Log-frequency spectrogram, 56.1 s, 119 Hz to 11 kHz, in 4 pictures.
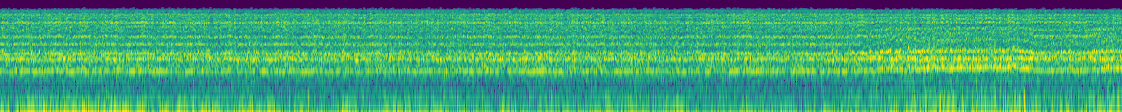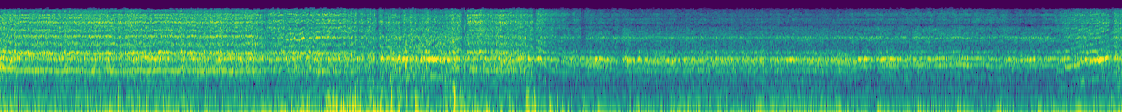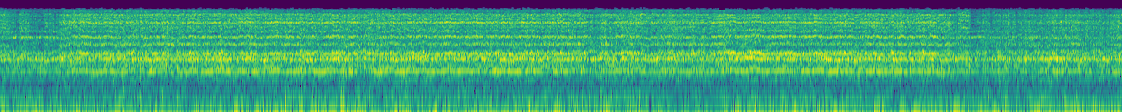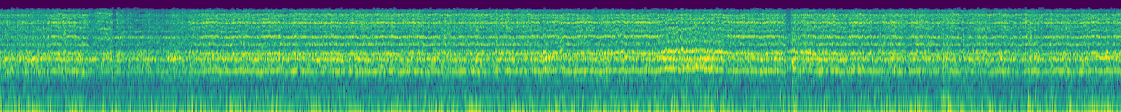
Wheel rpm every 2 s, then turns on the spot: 160, 160, 160, 160, 160, 160, 160, 160, 160, 160, 110, 70, 70, 90, 160, 160, 160, 160, 160, 160, 160, 160, 160, 160, 160, 160, 160, 160.
none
